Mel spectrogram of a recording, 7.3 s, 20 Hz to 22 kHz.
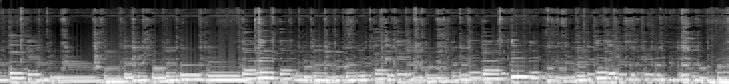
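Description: Fodera Emperor Deluxe 5 five-string electric bass played with the fingers in an unbroken run of notes, its Aero single-coil pickups blended 50-50.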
